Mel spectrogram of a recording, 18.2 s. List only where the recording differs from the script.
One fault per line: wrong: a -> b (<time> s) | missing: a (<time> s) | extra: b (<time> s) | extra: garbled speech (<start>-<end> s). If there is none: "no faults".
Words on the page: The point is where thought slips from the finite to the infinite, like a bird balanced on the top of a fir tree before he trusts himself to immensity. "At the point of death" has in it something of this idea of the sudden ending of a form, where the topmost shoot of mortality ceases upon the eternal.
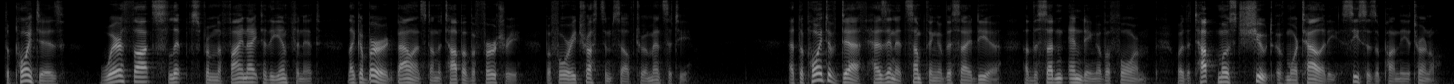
no faults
